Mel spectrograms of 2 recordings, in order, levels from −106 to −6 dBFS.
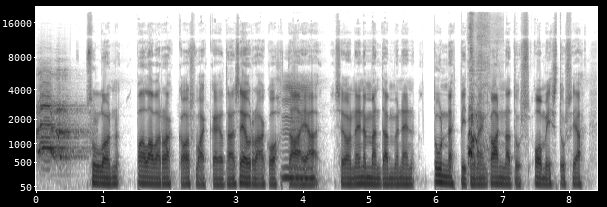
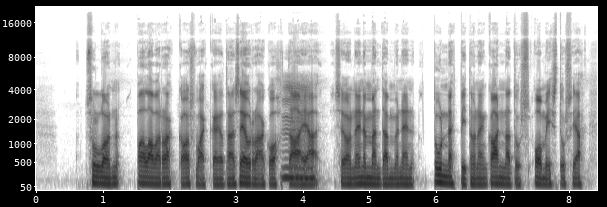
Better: second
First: alarm; loud; at the start; peak 3 dB above the speech // dog barking; loud; at 6.5 s; peak 1 dB above the speech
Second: none

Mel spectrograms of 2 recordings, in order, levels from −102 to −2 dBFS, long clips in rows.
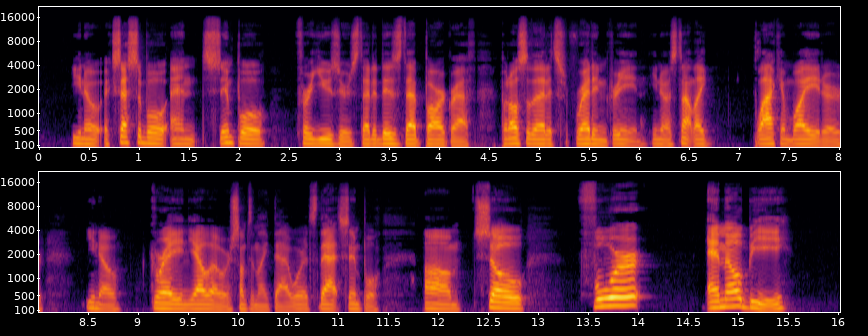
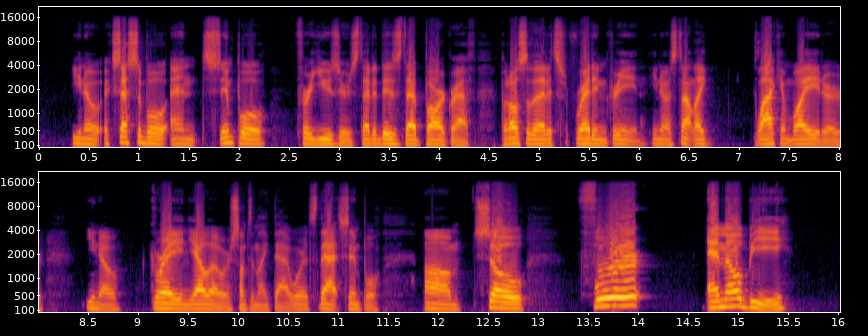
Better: first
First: none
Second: distortion; slight; 2% of the sound clipped

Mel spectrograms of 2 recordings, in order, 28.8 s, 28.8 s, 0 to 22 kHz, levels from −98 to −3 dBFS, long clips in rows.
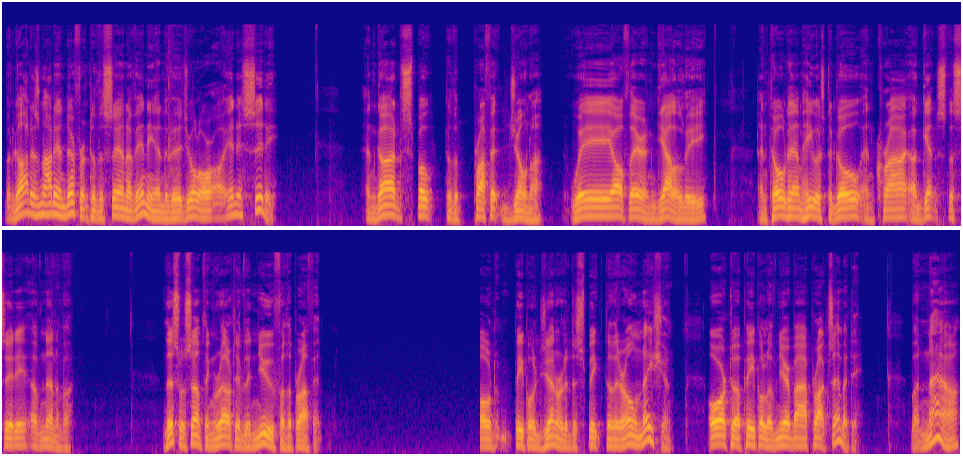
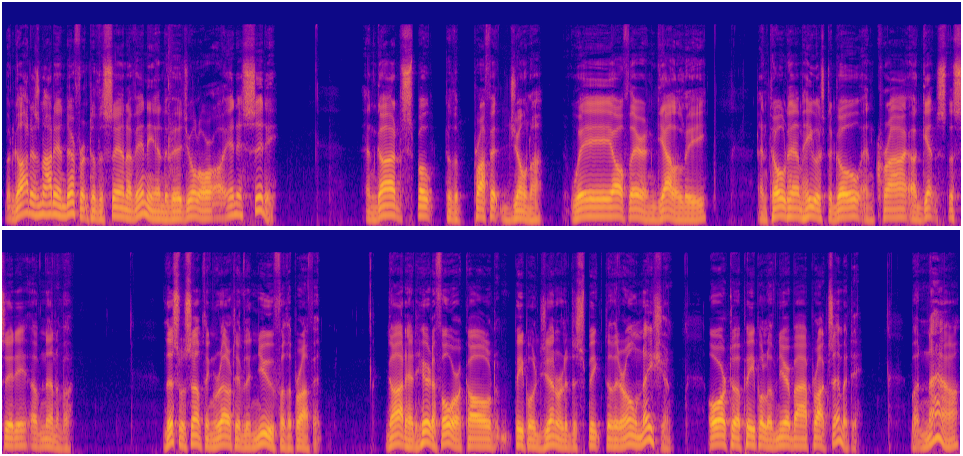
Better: second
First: audio cutting out; at 20 s for 2 s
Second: none

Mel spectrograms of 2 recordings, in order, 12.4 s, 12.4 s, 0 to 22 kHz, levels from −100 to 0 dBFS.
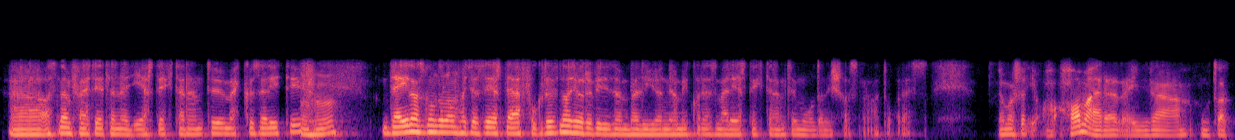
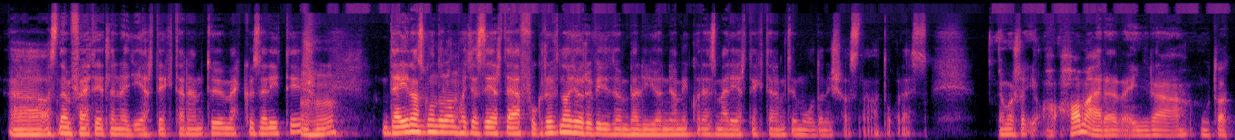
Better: second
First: garbled, watery; badly; nothing above 4 kHz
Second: garbled, watery; slightly; nothing above 19 kHz

